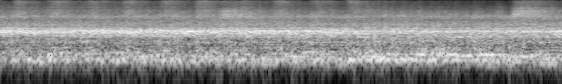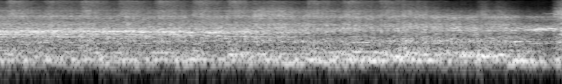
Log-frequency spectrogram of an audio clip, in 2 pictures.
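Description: Live thrash metal crossover band playing loud distorted electric guitars and a drum kit, with a long high note held over the first six seconds or so.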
